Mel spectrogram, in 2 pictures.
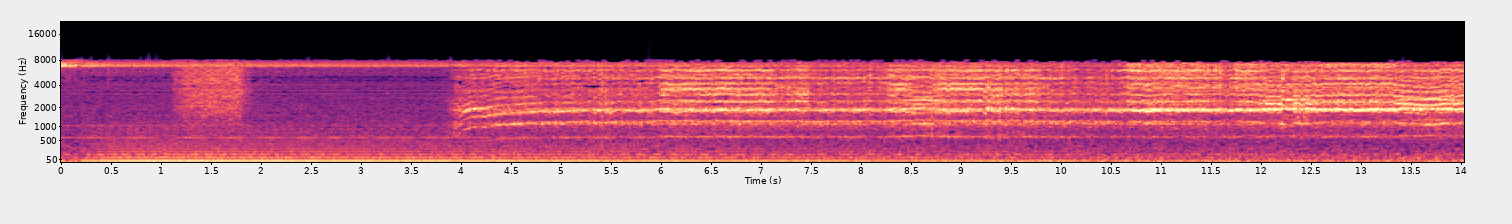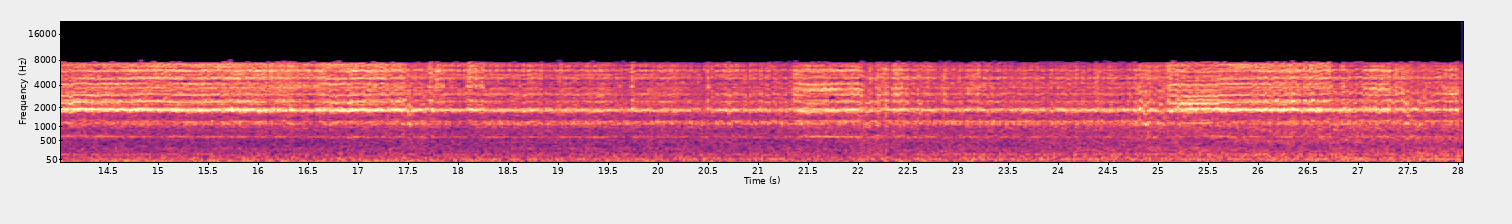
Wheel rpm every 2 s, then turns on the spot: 0, 0, 130, 160, 160, 160, 160, 160, 160, 160, 160, 160, 160, 160.
none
